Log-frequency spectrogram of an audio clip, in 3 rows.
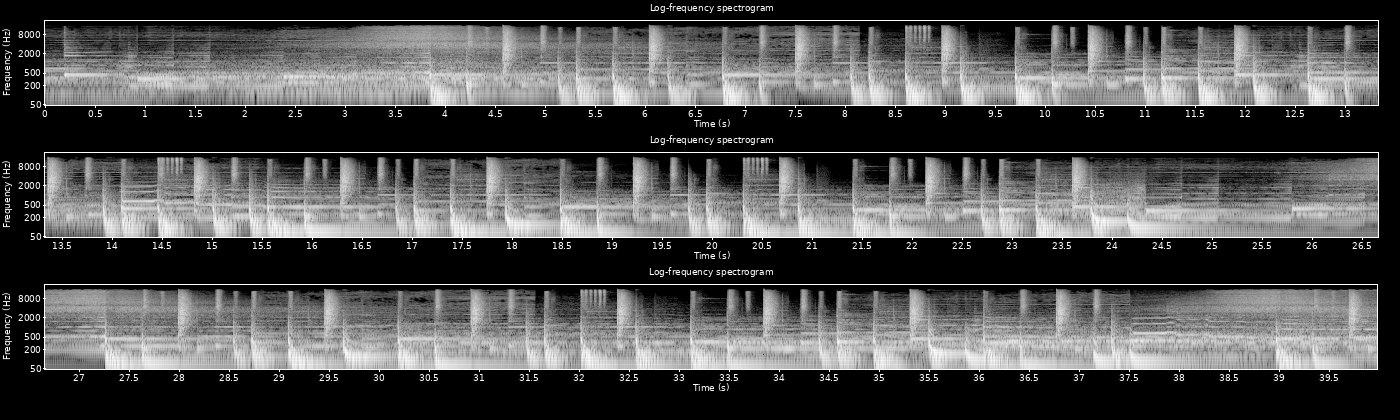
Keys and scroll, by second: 5.5 shift+Return, 8.6 shift+Return, 12.3 ctrl+j, 15.5 ctrl+shift+g, 18.3 ctrl+z, 20.2 ctrl+g, 24.9-29.4 typing, 29.9 Return, 31.6 ctrl+g, 33.5-36.7 typing, 36.8 Return, 39.0 Right, 39.1 space, 39.4 KP_1.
